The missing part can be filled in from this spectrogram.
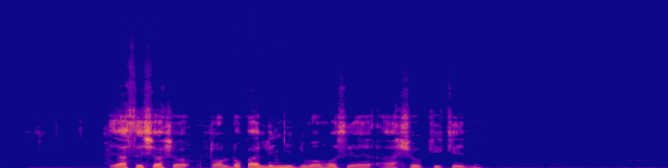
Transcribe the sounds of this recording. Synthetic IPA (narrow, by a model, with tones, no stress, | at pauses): ja˦sɪ˦ʃɔ˦ʃɔ˨tɔ˨ldʊ˦ka˦li˦ɲi˦d͡ʒu˨ma˨mo˦si˨a˨a˨ʃo˦ki˦ke˨ni˦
